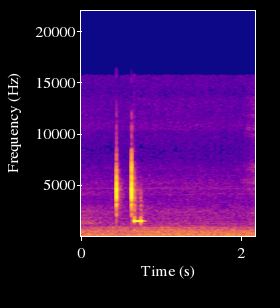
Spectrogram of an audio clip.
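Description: Two quick button clicks on a Baofeng K6 handheld radio about half a second in, the second followed by a short, high beep from the radio's key tone.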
